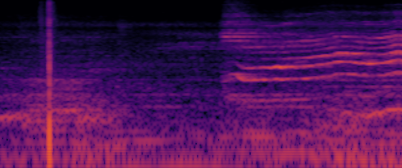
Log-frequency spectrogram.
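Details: Domestic cat during a quarrel between a mother and daughter cat: after a sharp knock and quiet rustling, a sustained rising, wavering yowl begins midway and continues to the end.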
